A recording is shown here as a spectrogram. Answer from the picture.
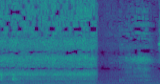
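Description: Diced zucchini sautéing in a pot, a steady sizzling hiss that cuts off suddenly a little over a second in, leaving quieter room tone.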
